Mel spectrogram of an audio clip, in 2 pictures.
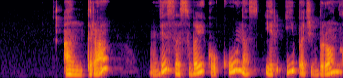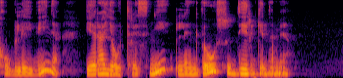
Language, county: Lithuanian, Šiauliai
